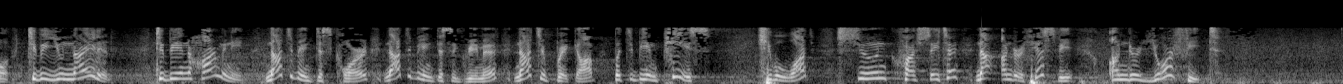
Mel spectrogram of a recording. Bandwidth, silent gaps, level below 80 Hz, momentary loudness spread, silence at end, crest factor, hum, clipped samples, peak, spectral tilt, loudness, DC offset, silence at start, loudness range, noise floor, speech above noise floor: 6 kHz; none; -28 dBFS; 12 LU; 0 s; 18 dB; none; under 0.1%; 0 dBFS; -8 dB/octave; -17 LUFS; under 0.1%; 0 s; 1 LU; -37 dBFS; 20 dB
